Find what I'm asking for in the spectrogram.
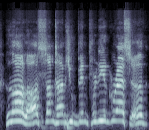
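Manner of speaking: high-pitched mock scolding; hammed-up high reproach; Lisa. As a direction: imitate a woman protesting in a high voice. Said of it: "And Lisa's like".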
